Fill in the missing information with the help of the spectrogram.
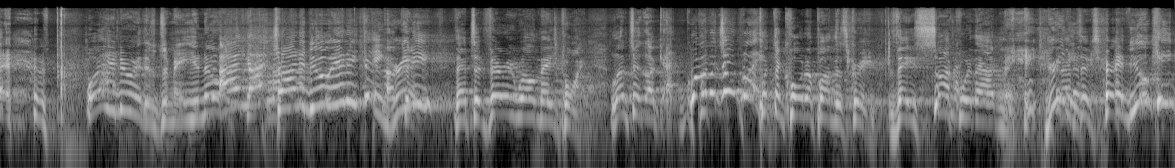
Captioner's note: laughter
